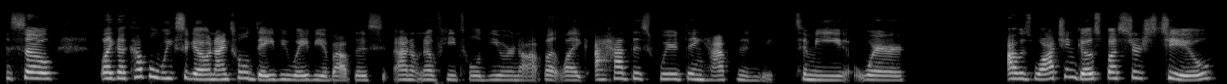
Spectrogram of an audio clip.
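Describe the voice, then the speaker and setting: A woman with a fairly high voice hosts a podcast, chatting and telling stories with plenty of fillers and laughs. The sound is dry and close. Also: moderate pace, dry recording. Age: adult with a husband. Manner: chatty storyteller, laughs often, lots of "like". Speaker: podcast host. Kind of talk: casual chat about movies.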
